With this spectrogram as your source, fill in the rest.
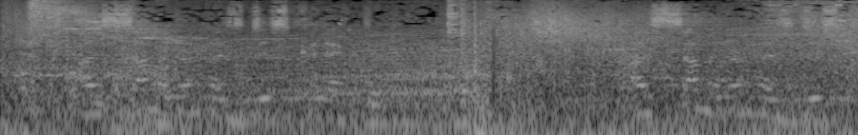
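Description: Fantasy game spell effects whoosh and clash.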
